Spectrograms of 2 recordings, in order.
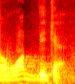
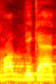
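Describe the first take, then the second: First: The r sound is thick and heavy. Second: The r sound is thin and light. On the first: The speaker calls it right. "ra-nya tebal" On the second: The speaker calls it wrong. "jangan rabbika"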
